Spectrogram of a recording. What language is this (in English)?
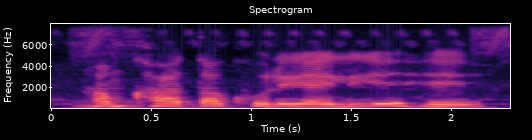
Magahi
